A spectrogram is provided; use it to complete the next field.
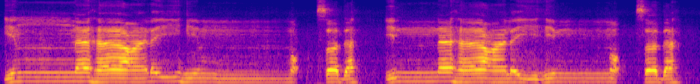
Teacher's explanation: mim yang pertama dimasukkan ke mim yang kedua, kemudian didengungkan. Tarmihim innaha alaihim muqsadah, alaihim muqsadah. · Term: idgham mimi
